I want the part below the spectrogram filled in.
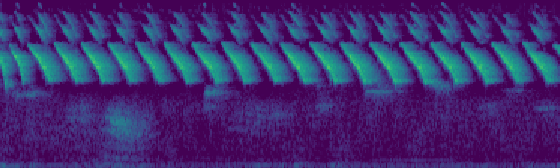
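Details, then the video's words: Canary singing vigorously as a tutor for young birds and a prompt for silent canaries: highly regular downslurred notes repeated about three times per second throughout, with a faint lower warble. "Kenari GACOR NGEROL Cocok Jadi Masteran Burung Kenari PAUD dan Pancingan Kenari MACET BUNYI"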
